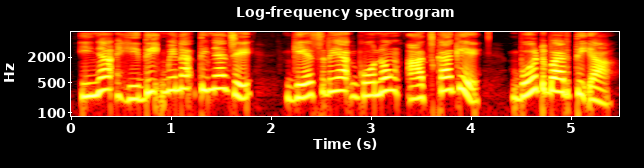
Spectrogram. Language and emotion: Santali, fearful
